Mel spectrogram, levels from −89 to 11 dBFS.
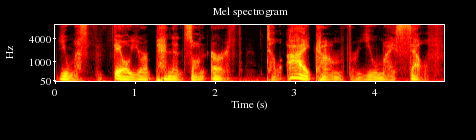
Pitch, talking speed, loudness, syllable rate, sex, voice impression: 90 Hz, 160 wpm, -21 LUFS, 3.9 syllables/s, female, very feminine, very middle-aged, slightly raspy, slightly calm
